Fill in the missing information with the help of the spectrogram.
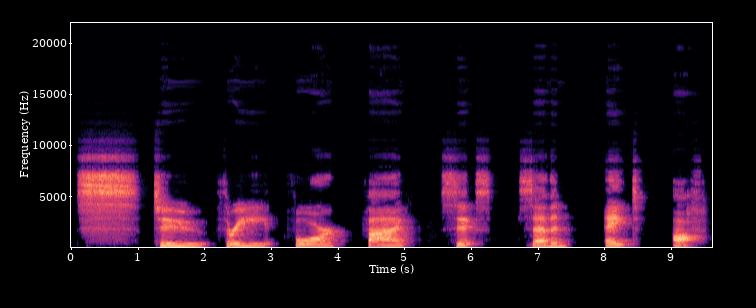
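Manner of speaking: steady counted beats, one per second; rhythmic count-off. Shown as a demonstration. Choir teacher counting breathing beats for students, steady rhythmic count. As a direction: keep the beat for the class like a choir teacher. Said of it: "I'm gonna give you a count off".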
